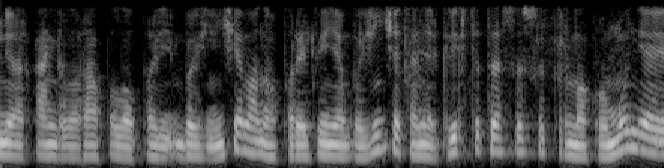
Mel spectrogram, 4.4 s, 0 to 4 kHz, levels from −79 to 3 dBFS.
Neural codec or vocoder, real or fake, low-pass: vocoder, 22.05 kHz, 80 mel bands, Vocos; fake; 3.6 kHz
